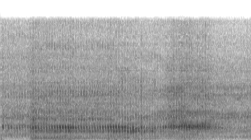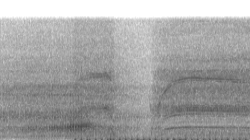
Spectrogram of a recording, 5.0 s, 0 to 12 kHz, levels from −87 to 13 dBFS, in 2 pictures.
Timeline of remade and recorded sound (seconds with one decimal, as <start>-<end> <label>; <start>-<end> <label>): 0.0-1.2 recorded; 1.2-2.1 remade; 2.1-5.0 recorded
